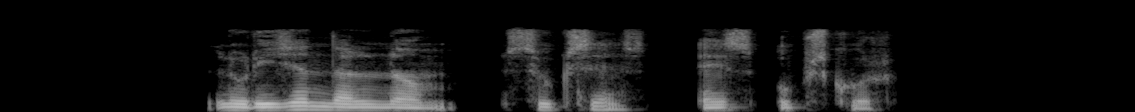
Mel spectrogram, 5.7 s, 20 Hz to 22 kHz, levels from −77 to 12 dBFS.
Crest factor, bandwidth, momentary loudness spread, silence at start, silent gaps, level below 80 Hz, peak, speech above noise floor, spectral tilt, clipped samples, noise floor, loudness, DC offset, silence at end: 18 dB; 8 kHz; 15 LU; 1.1 s; 2.30-2.49 s, 3.27-3.47 s, 3.82-3.87 s; -58 dBFS; -4 dBFS; over 70 dB; -5 dB/octave; under 0.1%; under -90 dBFS; -20 LUFS; under 0.1%; 1.25 s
